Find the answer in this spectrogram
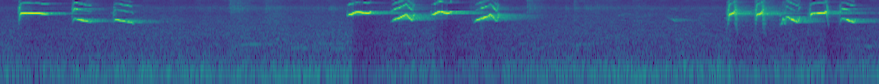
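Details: Cinereous tit in full, loud song, played so that other birds hearing it respond and sing: bursts of three to four sharp, high, two-part whistled notes, separated by short pauses, over low background rumble.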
